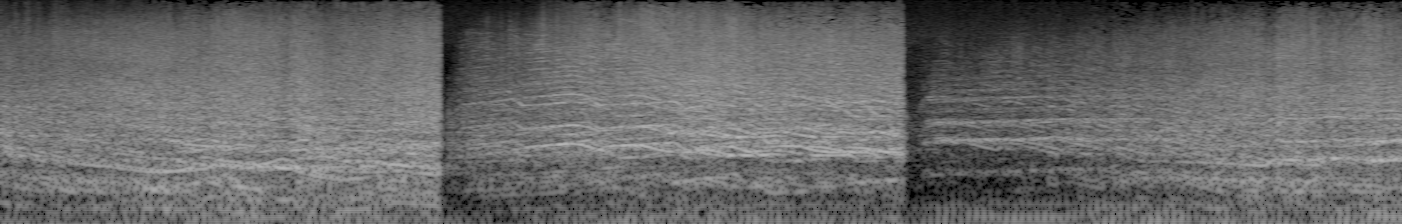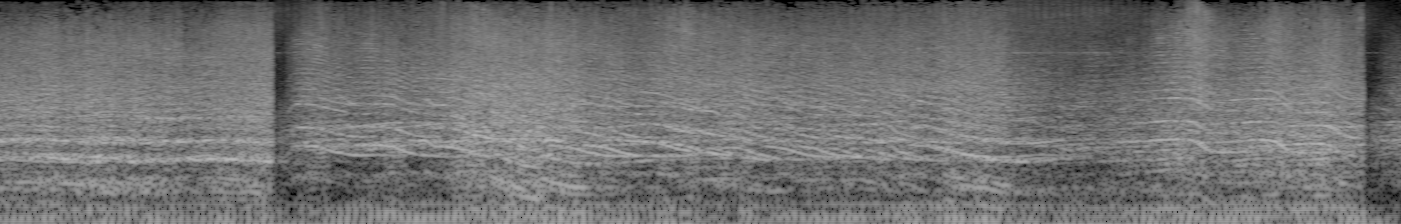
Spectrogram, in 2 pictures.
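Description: Formula One car engines scream at high revs.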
